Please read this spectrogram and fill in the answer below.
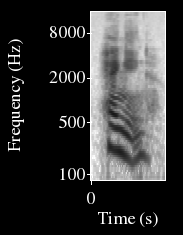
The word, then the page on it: hanging: American English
